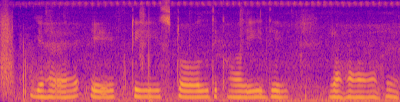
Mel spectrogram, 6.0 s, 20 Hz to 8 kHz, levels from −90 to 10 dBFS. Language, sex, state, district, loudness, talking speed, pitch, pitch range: Hindi, female, Haryana, Rohtak, -17 LUFS, 80 wpm, 175 Hz, 170-185 Hz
